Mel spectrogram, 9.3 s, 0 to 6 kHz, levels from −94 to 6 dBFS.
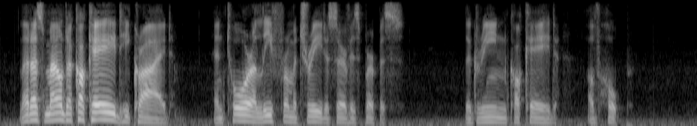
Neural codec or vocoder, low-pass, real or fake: none; 5.4 kHz; real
